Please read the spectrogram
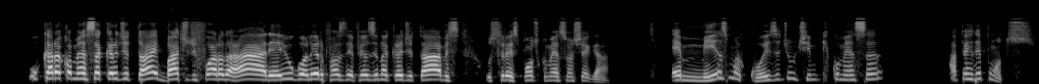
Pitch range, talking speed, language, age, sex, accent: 155-230 Hz, 200 wpm, Portuguese, 40-59, male, Brazilian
